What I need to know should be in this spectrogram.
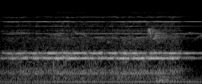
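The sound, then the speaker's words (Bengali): A telephone rings with a steady, high electronic tone that holds for the whole moment, moderately loud, with no voices. “10 মিনিটের মধ্যে ফোনটা বেজে উঠল।”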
